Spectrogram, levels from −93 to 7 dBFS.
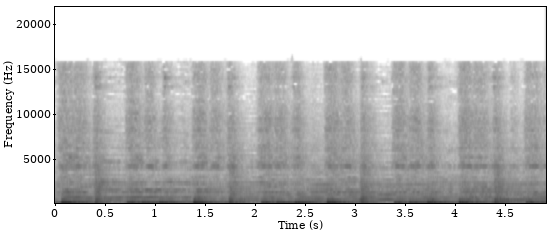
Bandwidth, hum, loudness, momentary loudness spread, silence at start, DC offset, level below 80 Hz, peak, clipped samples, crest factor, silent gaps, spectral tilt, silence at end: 16 kHz; none; -25 LUFS; 6 LU; 0 s; under 0.1%; -30 dBFS; -6 dBFS; under 0.1%; 16 dB; none; -6.5 dB/octave; 0 s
